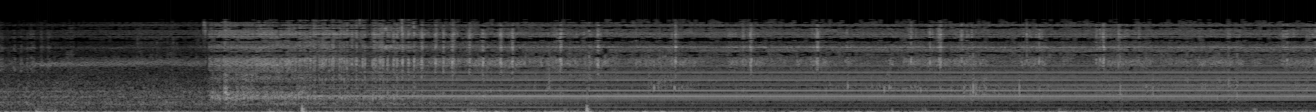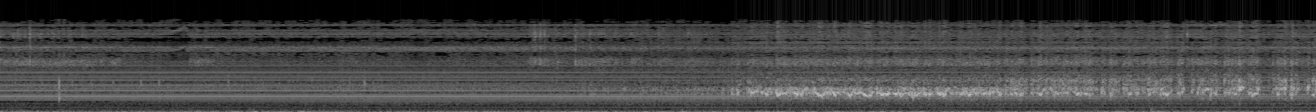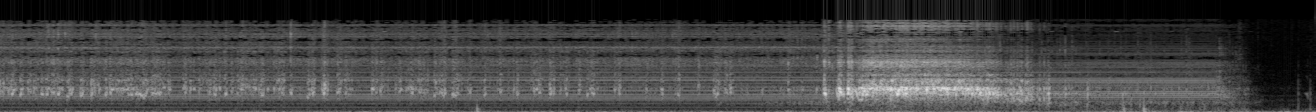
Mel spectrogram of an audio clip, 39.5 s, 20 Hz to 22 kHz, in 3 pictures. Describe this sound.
Recording of a Keurig single serve brewing coffee.
Created using an HDR sound recorder from MSU.
Recorded 2014-09-13.
Edited using Audacity.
